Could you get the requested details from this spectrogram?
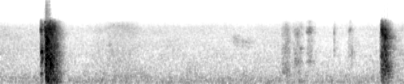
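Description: Two short, sharp sneezes from a cat, a few seconds apart, with quiet rustling between them.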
